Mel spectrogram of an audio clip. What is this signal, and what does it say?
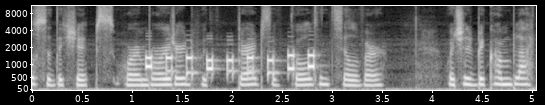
DTMF, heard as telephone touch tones, dialled by machine, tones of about 60 ms, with speech in English. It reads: 05274519#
